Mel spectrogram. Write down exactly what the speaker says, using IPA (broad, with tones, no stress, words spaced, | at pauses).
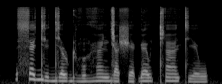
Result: sɛ˥ dʲɜ˨dʲɑ˨wɖʱõ˩ ɦæ̃˦ɟɑ˨ʃɛ˩ɠɛ˦w cʰæ̃˦tʲɛ˩w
